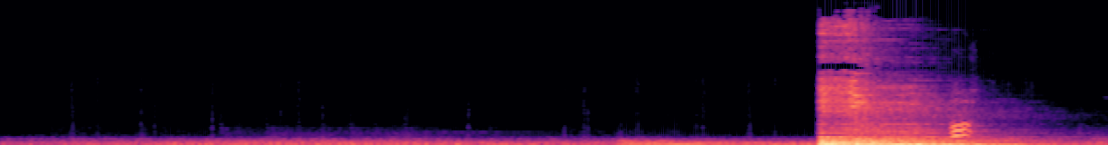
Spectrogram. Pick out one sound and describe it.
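Bare feet pad softly across a hard floor.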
